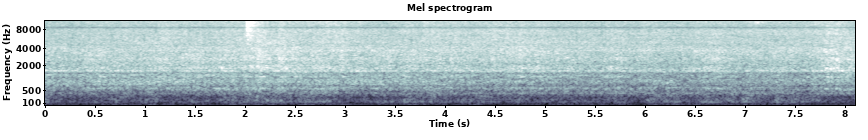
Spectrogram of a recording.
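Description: Steady running noise of a moving passenger train heard from inside the carriage: an even rumble and hiss of the wheels on the track.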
